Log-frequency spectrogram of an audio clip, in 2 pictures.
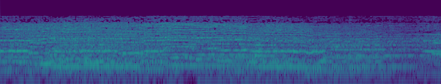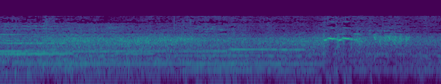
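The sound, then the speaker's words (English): A dense chorus of seagulls calling and squawking nonstop by red sandstone cliffs and surf in Devon, England, loud, with overlapping cries from many birds and a sharper burst of calls near the end. “I still remember the red sandstone cliffs and the surf and the seagulls scolding us for the intrusion.”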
